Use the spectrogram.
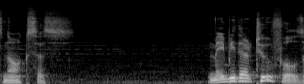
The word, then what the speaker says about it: Noxus: He's from Noxious and I remember a long time ago I said the hand of Noxious and people thought that I'm a fool for pronouncing it that way. Uh and they said it's Noxus.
